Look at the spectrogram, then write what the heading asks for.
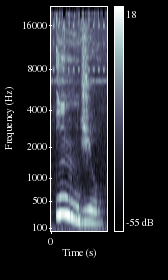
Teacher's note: Porque aqui em in, a gente tem um som vogal nasal.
